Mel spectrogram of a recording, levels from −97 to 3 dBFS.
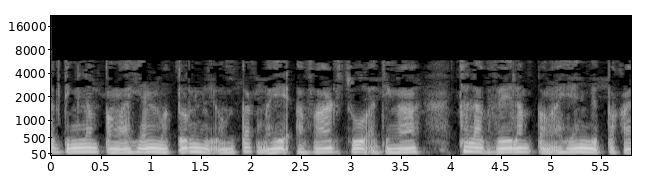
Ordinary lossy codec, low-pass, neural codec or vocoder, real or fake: MP3, 24 kbps; 7.2 kHz; none; real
